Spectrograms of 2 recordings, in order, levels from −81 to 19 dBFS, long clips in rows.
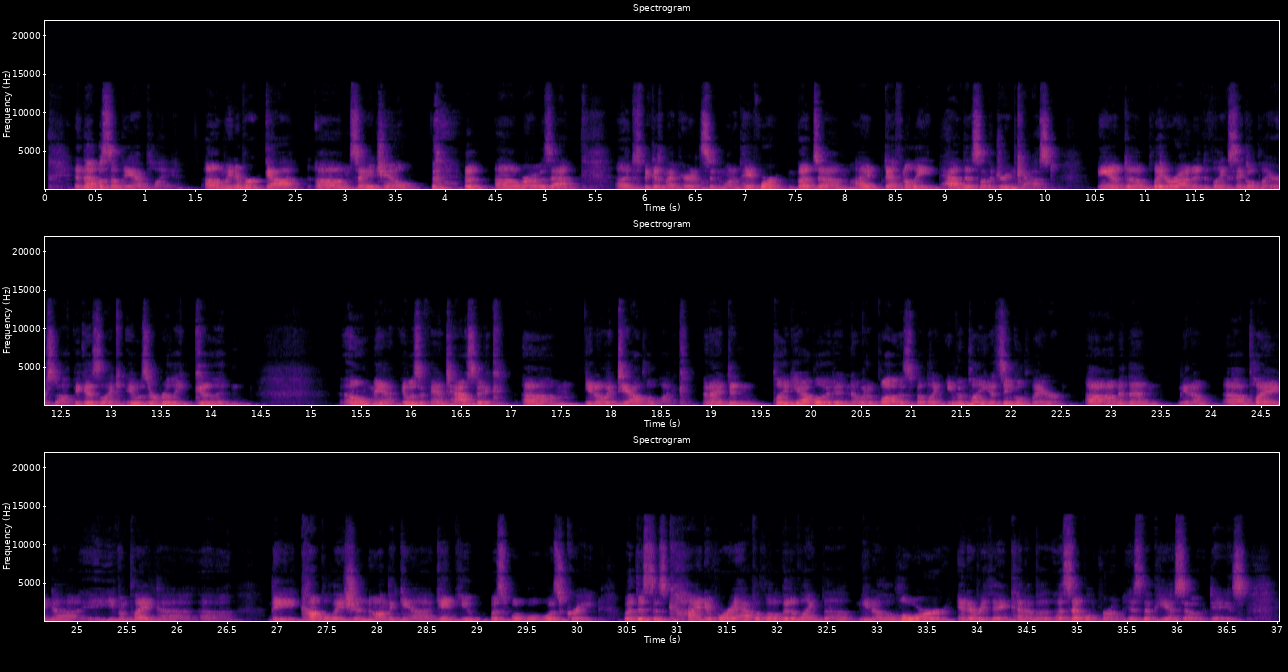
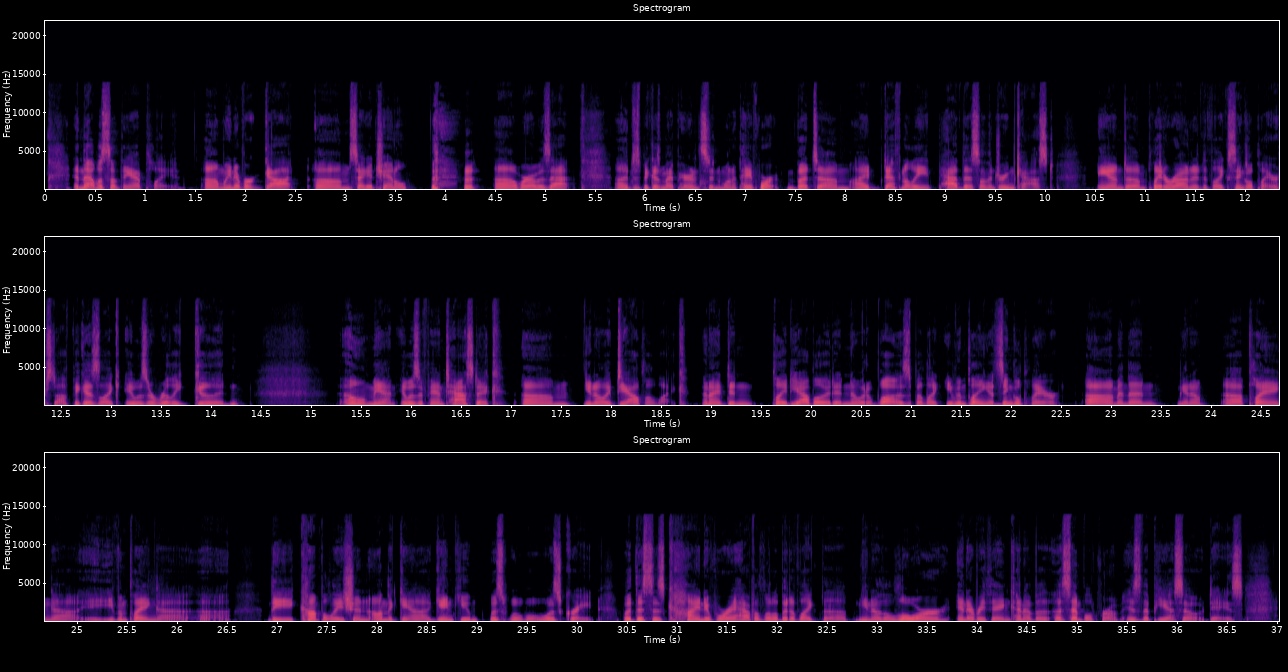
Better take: second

